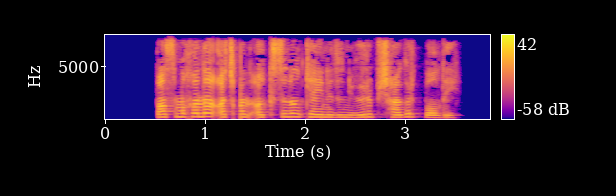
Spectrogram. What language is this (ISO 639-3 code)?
uig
